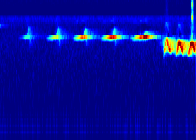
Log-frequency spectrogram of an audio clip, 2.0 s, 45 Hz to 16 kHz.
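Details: A common nightingale singing at 01:55 at night on 5 May 2017 in Zeitz, Germany gives a phrase of pure, high whistled notes about every third of a second, growing louder, then ending in a harsh, buzzy rattle.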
